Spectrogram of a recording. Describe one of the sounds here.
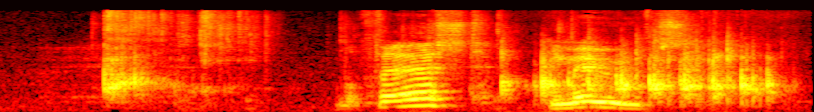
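Dice clatter into a plastic tray.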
